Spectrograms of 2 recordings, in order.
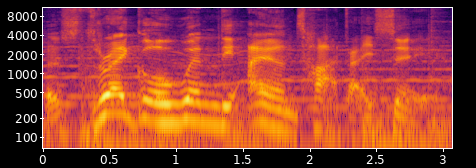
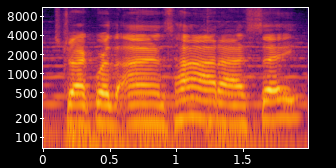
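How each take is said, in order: First: It is read in a stereotypical Japanese accent. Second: It is read in his ordinary voice.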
